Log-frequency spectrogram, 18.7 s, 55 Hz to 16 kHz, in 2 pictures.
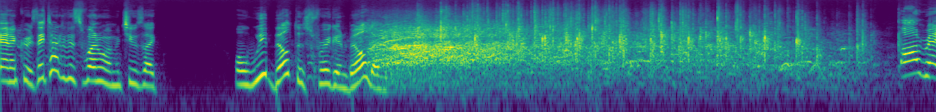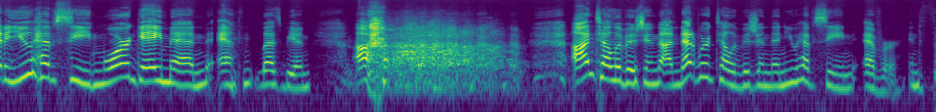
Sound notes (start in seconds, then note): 4.7 audience laughter and clapping; 12.8 audience laughter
